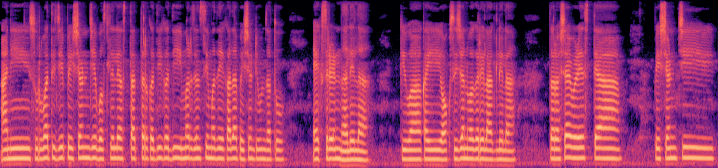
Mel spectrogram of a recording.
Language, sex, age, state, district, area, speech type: Marathi, female, 45-60, Maharashtra, Akola, urban, spontaneous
